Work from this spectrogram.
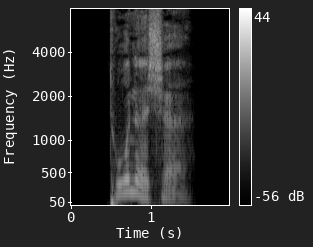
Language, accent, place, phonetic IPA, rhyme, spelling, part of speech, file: German, Germany, Berlin, [ˈtoːnɪʃə], -oːnɪʃə, tonische, adjective, De-tonische.ogg
- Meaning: inflection of tonisch: 1. strong/mixed nominative/accusative feminine singular 2. strong nominative/accusative plural 3. weak nominative all-gender singular 4. weak accusative feminine/neuter singular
